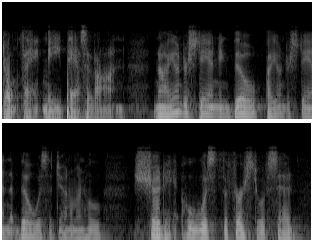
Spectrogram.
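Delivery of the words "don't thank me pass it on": low, gruff, growled voice. Retelling a man's reply when thanked for his help, Ebby's gruff voice. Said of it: "in his gruff voice".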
